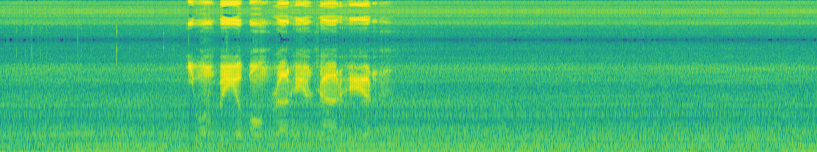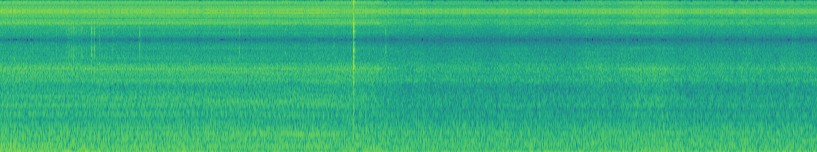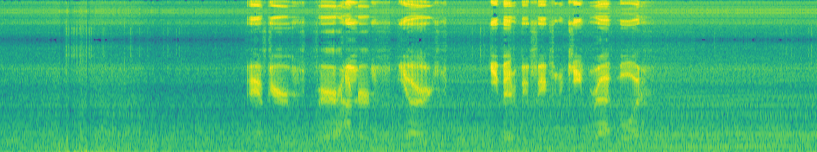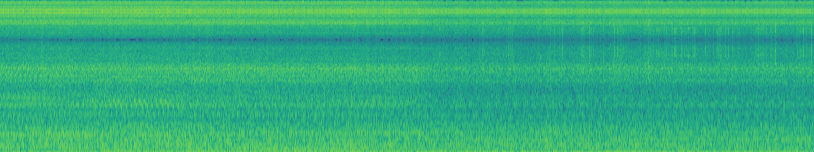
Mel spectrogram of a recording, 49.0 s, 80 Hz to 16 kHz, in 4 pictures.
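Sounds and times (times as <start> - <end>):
car engine and tyre noise: 0.0 - 48.9.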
